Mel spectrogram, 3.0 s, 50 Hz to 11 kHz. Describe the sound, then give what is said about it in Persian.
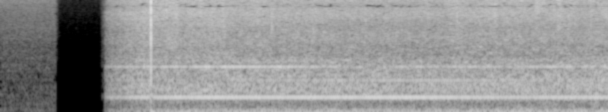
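After a brief silence, a loud air-raid warning siren in western Tehran, Iran, starts abruptly at midnight on a Friday and holds one steady, droning tone over heavy rumbling background noise; residents said it sounded for about 15 minutes. No one speaks. “شنیده شدن صدای آژیر خطر در غرب تهران در نیمه شب جمعه، صدایی که به گفته ساکنان این منطقه نزدیک به 15 دقیقه طول کشید و باعث سردرگمی و نگرانی مردم در غرب پایتخت شد.”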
